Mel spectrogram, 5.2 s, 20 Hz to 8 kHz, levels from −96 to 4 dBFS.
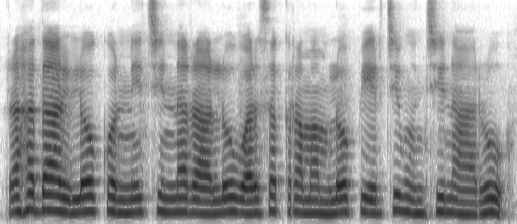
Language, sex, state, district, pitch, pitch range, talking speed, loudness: Telugu, female, Telangana, Hyderabad, 185 Hz, 175-195 Hz, 90 wpm, -16 LUFS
